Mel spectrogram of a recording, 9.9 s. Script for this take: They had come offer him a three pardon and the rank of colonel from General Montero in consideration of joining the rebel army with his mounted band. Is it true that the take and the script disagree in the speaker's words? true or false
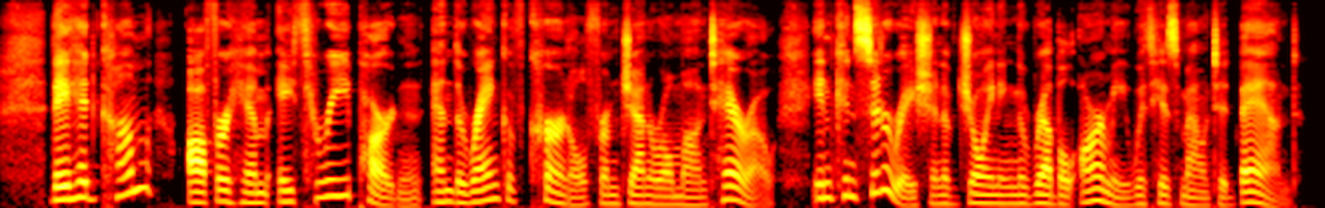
false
